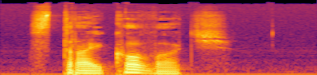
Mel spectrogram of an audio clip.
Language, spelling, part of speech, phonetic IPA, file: Polish, strajkować, verb, [strajˈkɔvat͡ɕ], Pl-strajkować.ogg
